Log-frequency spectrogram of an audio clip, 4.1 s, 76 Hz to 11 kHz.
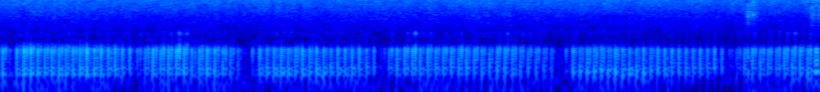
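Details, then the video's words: Deep, even purring from a baby kitten, the rumble broken by brief pauses about every 0.7 to 0.9 seconds with each breath, no other sounds. "Baby Kitten Purring"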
